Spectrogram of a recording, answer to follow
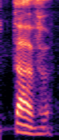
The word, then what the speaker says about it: Tav: La dernière lettre est le Tav. Ça s'écrit comme un T et ça se prononce ta.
